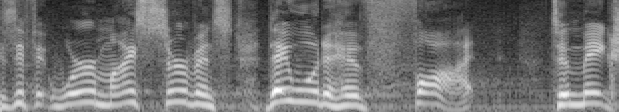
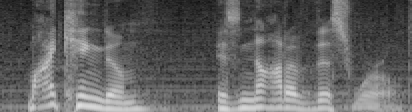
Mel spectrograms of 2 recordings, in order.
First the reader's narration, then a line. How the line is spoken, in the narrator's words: calmly responds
